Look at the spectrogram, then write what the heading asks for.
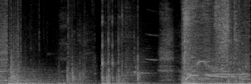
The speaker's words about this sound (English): Oh, why'd you open the door? Damage. Doors unlocked.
